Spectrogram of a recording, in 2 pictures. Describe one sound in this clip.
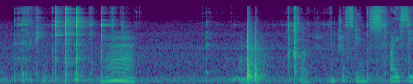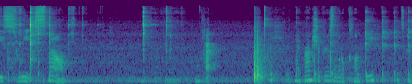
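A spoon clinks and scrapes against a glass bowl.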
